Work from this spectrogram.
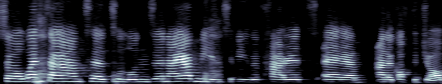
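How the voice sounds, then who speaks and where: A woman speaks at a fairly quick pace in a Liverpool accent, her high voice bright and sharp, with fairly even intonation and a dry, close sound without echo. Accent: Liverpool (Scouse). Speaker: club operations manager. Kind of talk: career talk. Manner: hesitant, many fillers.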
